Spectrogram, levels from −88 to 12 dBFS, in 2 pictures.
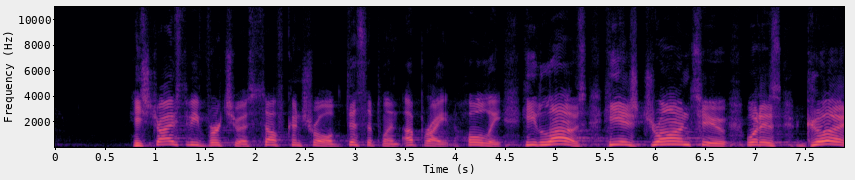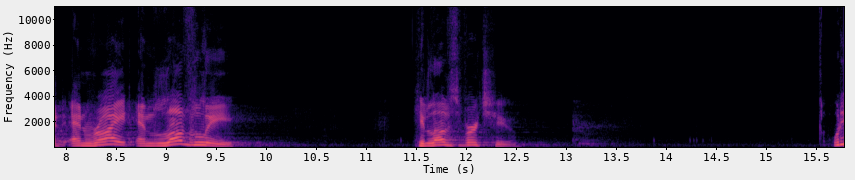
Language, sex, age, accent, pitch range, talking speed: English, male, 40-59, American, 155-210 Hz, 100 wpm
